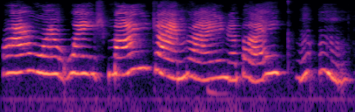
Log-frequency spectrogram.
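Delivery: high, slow sing-song voice; snooty cat. Acted. Cat dismissing Duck, high slow sing-song. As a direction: drawl it like an aloof cat. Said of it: "we have to use the voices".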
